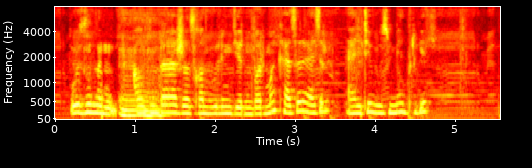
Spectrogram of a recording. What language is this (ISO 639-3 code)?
kaz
